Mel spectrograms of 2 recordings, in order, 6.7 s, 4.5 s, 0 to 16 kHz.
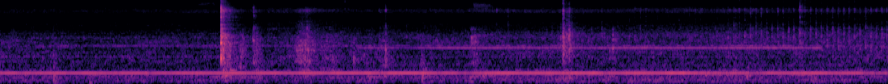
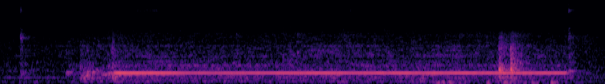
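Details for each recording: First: Canon LBP 2900 laser printer after repair of a scanner error and paper feed fault: even, steady mid-pitched hum with light irregular clicks from paper feed, no grinding or stalling; printing normally. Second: Canon LBP 2900 laser printer with Scanner Error, power-on: a steady mid-pitched motor hum that quits after roughly three and a half seconds, so the startup cycle doesn't complete; the laser scanner motor is stuck.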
